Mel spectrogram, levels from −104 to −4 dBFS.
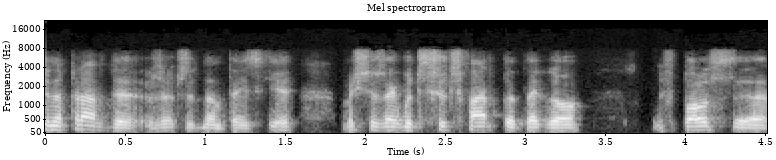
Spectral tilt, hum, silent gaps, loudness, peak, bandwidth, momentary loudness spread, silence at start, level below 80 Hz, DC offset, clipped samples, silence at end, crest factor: -4.5 dB/octave; none; none; -18 LUFS; -2 dBFS; 8 kHz; 9 LU; 0 s; -50 dBFS; under 0.1%; under 0.1%; 0 s; 16 dB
